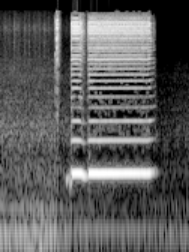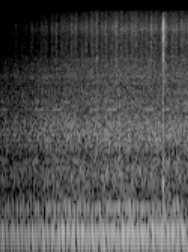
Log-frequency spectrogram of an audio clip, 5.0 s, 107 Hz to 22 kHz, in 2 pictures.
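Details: Mazda FD3S RX-7 rotary at idle: steady mid-pitched honk for about a second over lumpy idle, from the FSE fuel pressure regulator; owner suspects it may be linked to an engine failure of unknown cause.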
